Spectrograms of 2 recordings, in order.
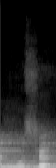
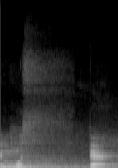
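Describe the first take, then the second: First: "muse" with a stray vowel bounced after the s; bouncing sin error. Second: "musta" with the s held, then straight into t; unbouncing sin. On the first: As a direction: let the s in "muse" bounce into an extra "e". ("muse" dengan huruf sin yang memantul) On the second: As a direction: hold the s in "musta" without any added vowel. ("musta" dengan sin ditahan, tidak memantul) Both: Shown as a demonstration. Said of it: "jangan muse tapi musta".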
